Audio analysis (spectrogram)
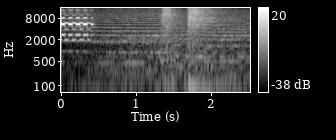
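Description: A phone rings late at night, a few quick electronic trills at the start, then a low hum with a soft thump and lingering tones, no voices.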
